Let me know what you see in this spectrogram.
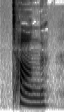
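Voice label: "tongue", British English; PictureDictionary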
